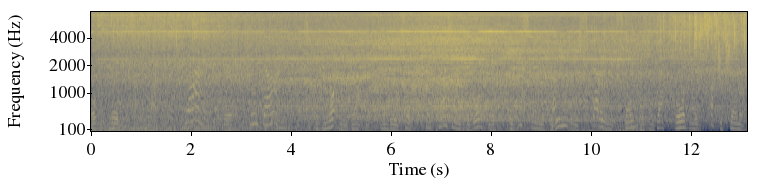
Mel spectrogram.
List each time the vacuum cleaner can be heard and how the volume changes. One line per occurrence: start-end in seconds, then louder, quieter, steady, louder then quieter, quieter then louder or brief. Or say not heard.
0.0-13.0 louder then quieter.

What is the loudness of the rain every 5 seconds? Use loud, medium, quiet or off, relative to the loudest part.
loud, medium, loud.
